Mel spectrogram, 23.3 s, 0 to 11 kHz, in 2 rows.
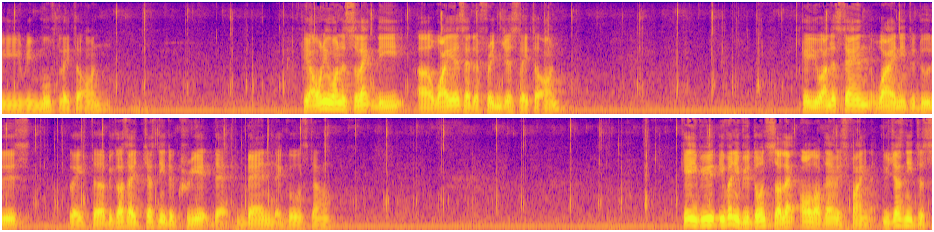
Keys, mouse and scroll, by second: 0.2 shift+click, 1.5 shift+click, 2.3 shift+click, 3.5 alt+middle click, 4.3 shift+click, 5.1 shift+click, 6.0 shift+click, 6.5 alt+middle click, 7.1 shift+click, 8.5 shift+click, 9.2 shift+middle click, 9.8 shift+click, 10.8 shift+click, 11.7 shift+click, 12.3 alt+middle click, 12.9 shift+click, 14.1 shift+click, 14.7 alt+middle click, 15.4 shift+click, 16.1 shift+click, 16.8 shift+click, 17.9 shift+click, 18.7 shift+click, 19.4 alt+middle click, 20.1 shift+click, 21.5 shift+click, 22.3 alt+shift+middle click.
